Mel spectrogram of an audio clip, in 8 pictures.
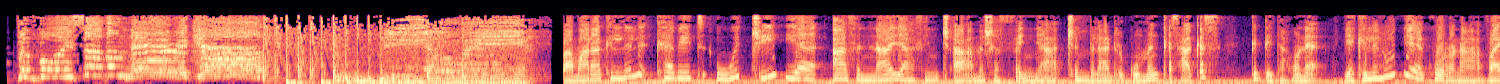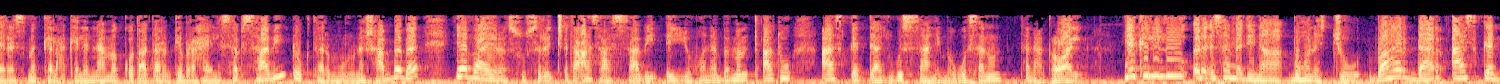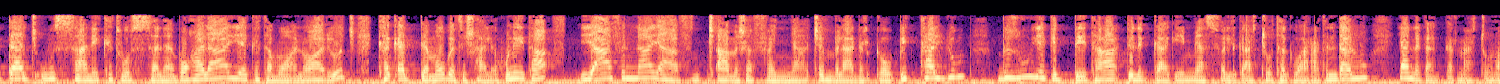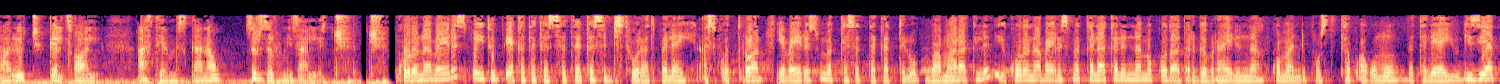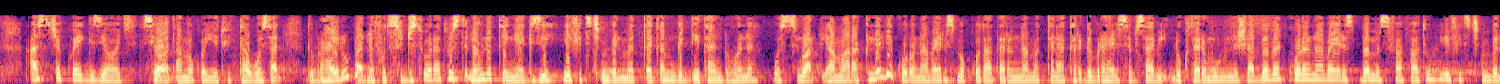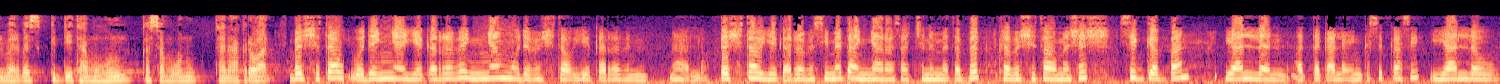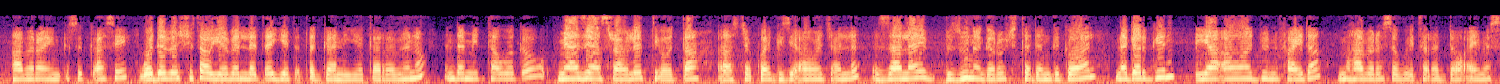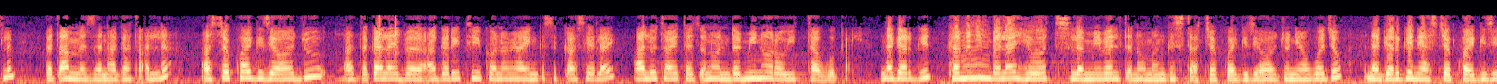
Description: የክልሉ ርዕሰ መዲና በሆነችው ባህር ዳር ግን አስገዳጅ ውሣኔከተወሰነ በዋላ የከተማዋ ነዋሪዎች ከበፊቱ የተሻለ ተጠቃሚ ቢታይም ብዙ የግዴታ ድንጋጌ የሚያስፈልጋቸው ተግባራት እንዳሉ ያነጋገርናቸው ነዋሪዎች ገልፀዋል።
